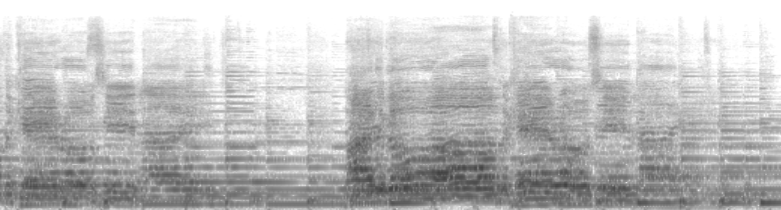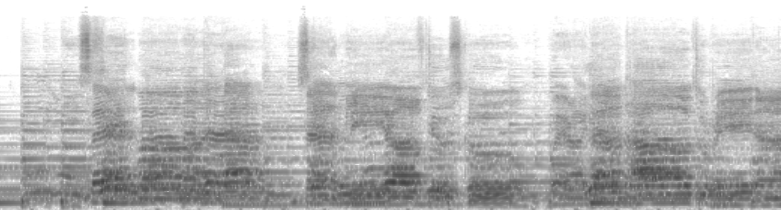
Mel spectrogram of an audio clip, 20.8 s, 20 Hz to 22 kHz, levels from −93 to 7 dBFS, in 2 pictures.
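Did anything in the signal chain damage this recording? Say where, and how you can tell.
No, nothing in the chain audibly damaged this signal at any stage, from capture through playback.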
